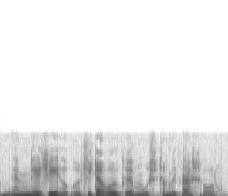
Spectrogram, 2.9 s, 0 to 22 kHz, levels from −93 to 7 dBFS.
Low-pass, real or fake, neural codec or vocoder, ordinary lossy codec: 7.2 kHz; fake; codec, 16 kHz, 8 kbps, FunCodec, trained on Chinese and English, 25 frames a second; none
